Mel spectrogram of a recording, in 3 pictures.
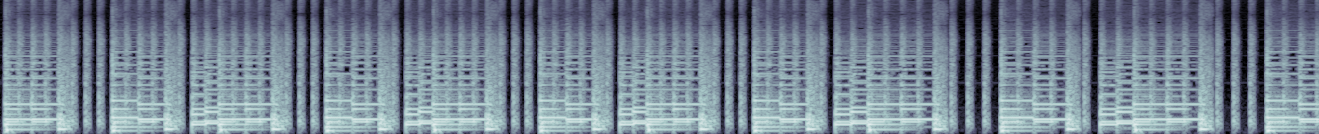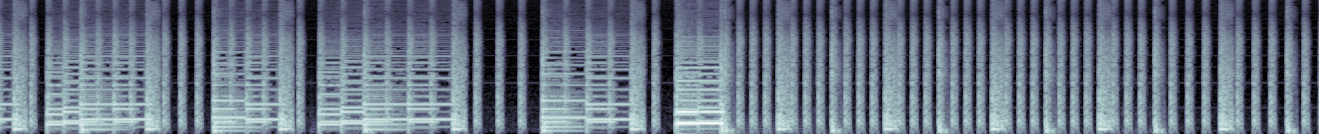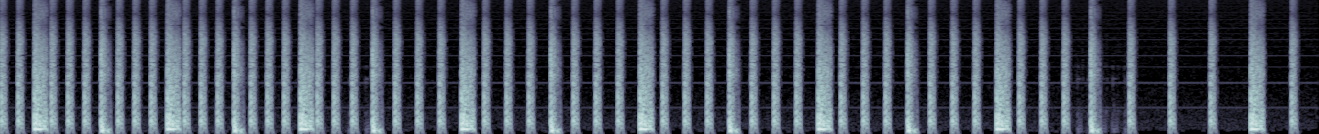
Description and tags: slow rock
The accompaniment section from a cheap kids keyboard - the description doesn't really match the sound.
The accompaniment plays at three tempos followed by percussion only version of the same.
lo-fi, cheesy, kitsch, fun, electronic, accompaniment, slow-rock, casiotone, auto-play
